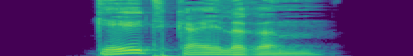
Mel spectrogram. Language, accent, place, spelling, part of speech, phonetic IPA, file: German, Germany, Berlin, geldgeilerem, adjective, [ˈɡɛltˌɡaɪ̯ləʁəm], De-geldgeilerem.ogg
- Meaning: strong dative masculine/neuter singular comparative degree of geldgeil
